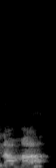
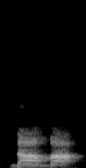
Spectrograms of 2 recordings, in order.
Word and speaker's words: Nama: Cuembe, Cuembe, Nama, N-A-M-A, Nama, which is basically nada más, but in Puerto Rican Spanish, we like to cut syllables at the end, so it's Cuembe, Cuembe, Nama, that's the coro.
